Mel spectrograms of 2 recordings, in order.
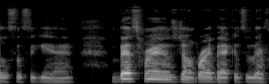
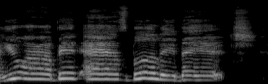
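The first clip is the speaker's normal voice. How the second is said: high-pitched mock country drawl; high, countrified mocking retelling; 13 semitones higher, slower than usual. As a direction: imitate her country voice, pitched way up. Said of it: "In her country voice".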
